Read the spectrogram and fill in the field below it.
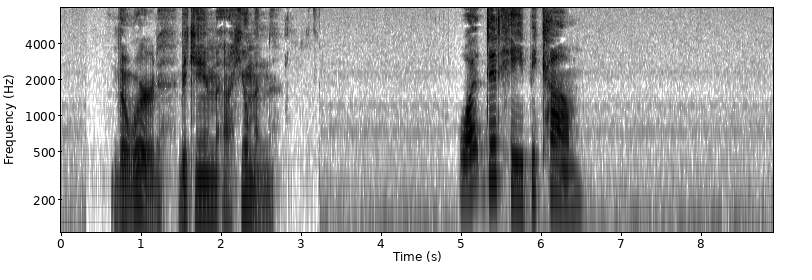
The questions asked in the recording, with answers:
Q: What did he become?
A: He became a human.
